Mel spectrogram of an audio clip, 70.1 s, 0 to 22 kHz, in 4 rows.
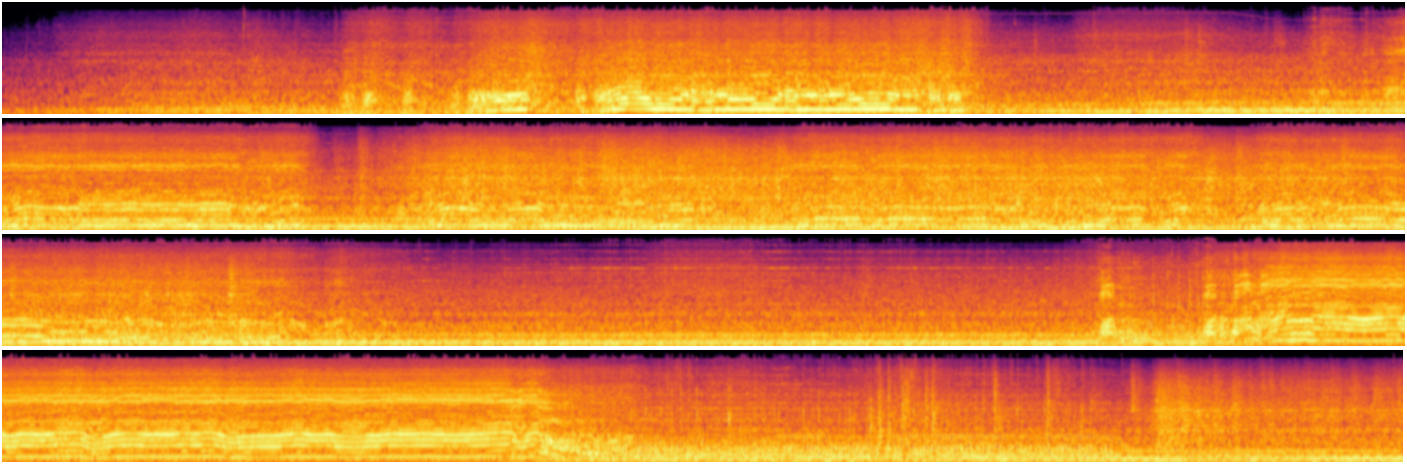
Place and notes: {"title": "Emerald Dove Dr, Santa Clarita, CA, USA - Chainsaws & Workers", "date": "2020-05-21 07:45:00", "description": "Chainsaws were out early this morning removing dead trees around the property. Close up binaural recording.", "latitude": "34.41", "longitude": "-118.57", "altitude": "387", "timezone": "America/Los_Angeles"}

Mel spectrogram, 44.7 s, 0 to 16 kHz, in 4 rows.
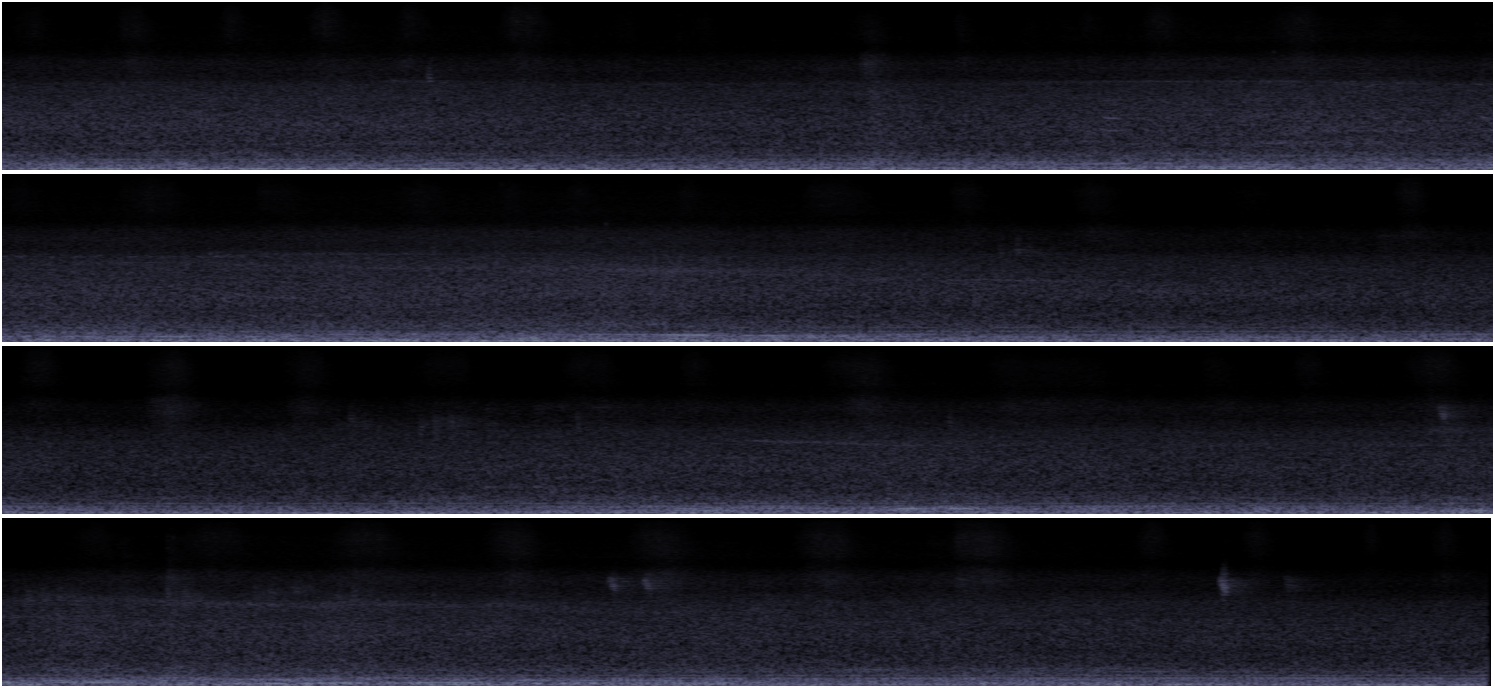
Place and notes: {"title": "JinBei Park, Taipei City - Morning in the park", "date": "2014-02-27 07:44:00", "description": "Morning in the park, Traffic Sound, Environmental sounds, Birdsong\nBinaural recordings", "latitude": "25.06", "longitude": "121.54", "timezone": "Asia/Taipei"}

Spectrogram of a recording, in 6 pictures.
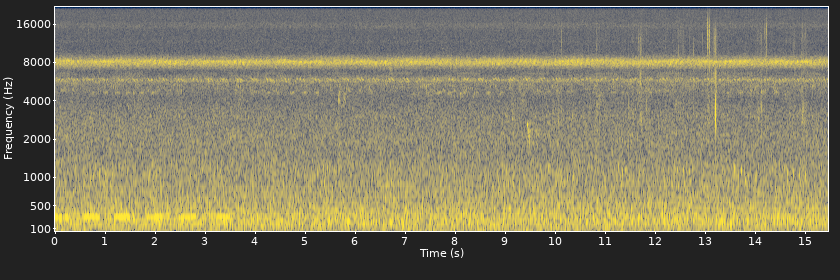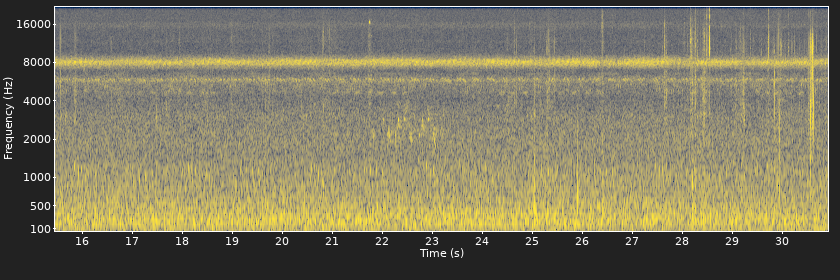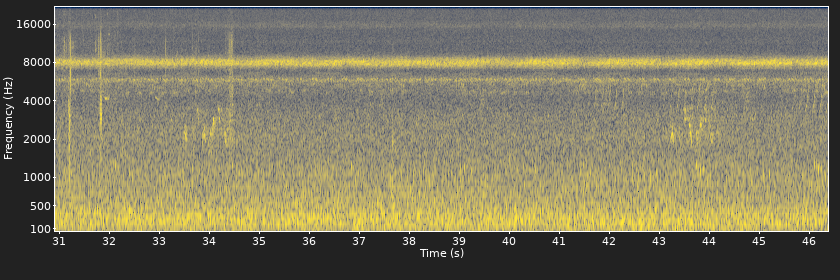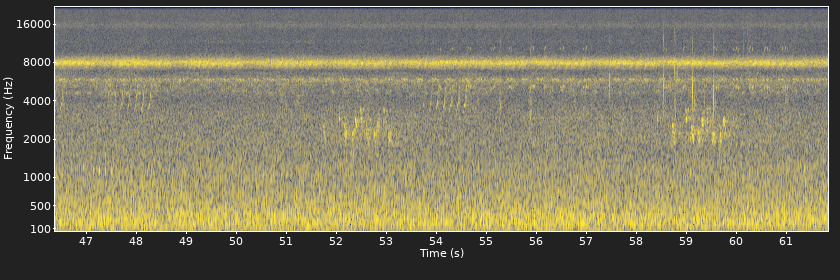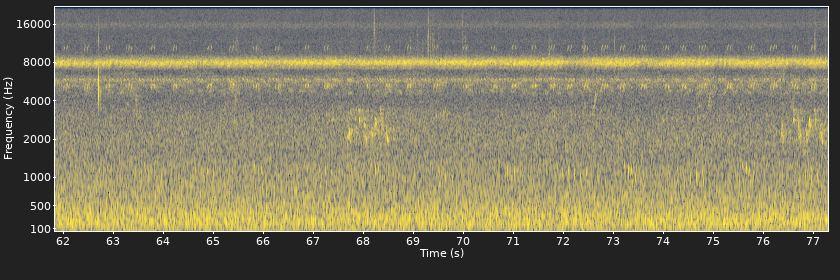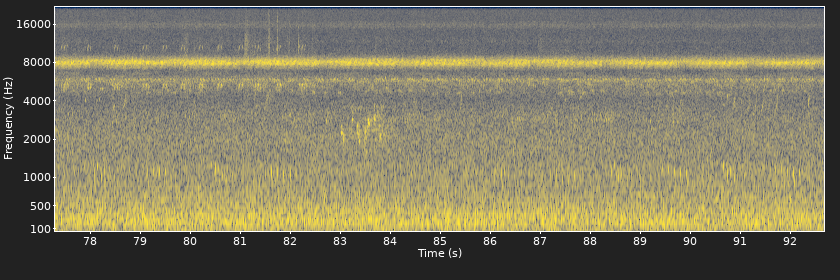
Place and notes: {"title": "Liqiu, Jinfeng Township - Farmland in the Valley", "date": "2018-04-01 17:19:00", "description": "stream, New agricultural land in aboriginal, Bird call, Farmland in the Valley\nZoom H2n MS+XY", "latitude": "22.52", "longitude": "120.92", "altitude": "78", "timezone": "Asia/Taipei"}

